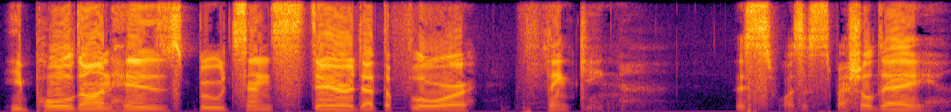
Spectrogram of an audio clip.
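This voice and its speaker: Male storyteller, bright and smooth, deliberate dramatic delivery, very dry sound. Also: medium pitch, level tone, dry recording, poor audio. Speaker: reader of a fantasy novel. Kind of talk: dramatic audiobook reading with joking asides.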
